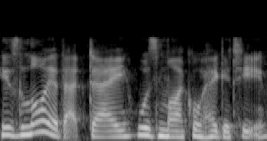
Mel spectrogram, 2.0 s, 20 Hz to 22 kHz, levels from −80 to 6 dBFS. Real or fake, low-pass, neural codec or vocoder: fake; 7.2 kHz; codec, 16 kHz, 4 kbps, FunCodec, trained on Chinese and English, 50 frames a second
